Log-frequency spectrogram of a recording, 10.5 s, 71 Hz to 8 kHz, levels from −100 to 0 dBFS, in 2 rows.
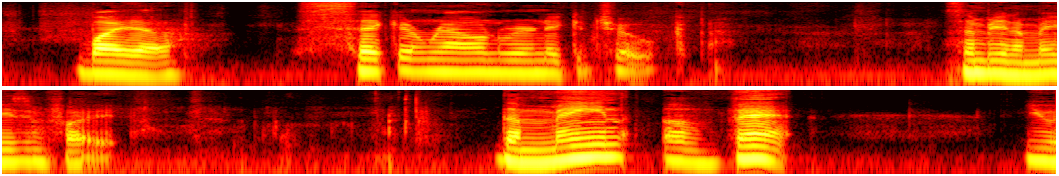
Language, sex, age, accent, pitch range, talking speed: English, male, 20-39, American, 140-155 Hz, 95 wpm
